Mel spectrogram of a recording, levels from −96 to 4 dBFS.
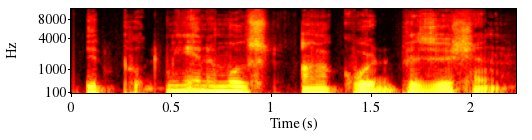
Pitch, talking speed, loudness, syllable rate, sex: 115 Hz, 215 wpm, -17 LUFS, 5.6 syllables/s, male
